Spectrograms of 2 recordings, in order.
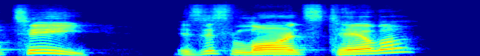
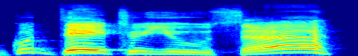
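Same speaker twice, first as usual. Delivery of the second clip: put-on louder, higher mid-Atlantic accent greeting; a snooty mid-Atlantic accent, tossed off quickly; mock mid-Atlantic accent; 7 semitones higher, 6 dB louder, slower than usual. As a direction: ham up an old-timey mid-Atlantic accent. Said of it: "with their mid-Atlantic accents".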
